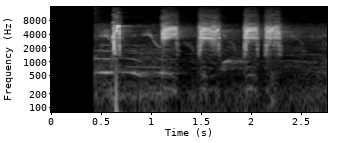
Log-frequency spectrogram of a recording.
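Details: Black francolin (kala teetar, Sheedi strain) delivering a harsh five-note call: a sharp first note, two drawn-out rasping notes, then a quick double note, with a faint whistle beneath.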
